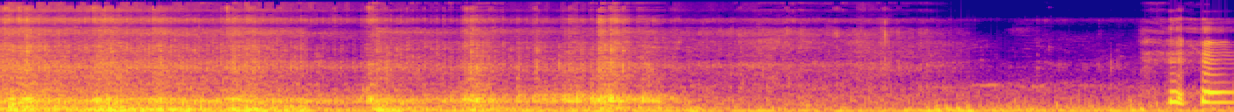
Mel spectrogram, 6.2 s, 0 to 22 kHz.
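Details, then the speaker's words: 1972 Chevrolet Constantia (Holden) after bleeding the brakes: uneven, lumpy engine note with no steady beat that sags and dies when the brakes are applied; rough running and stalling. "oh they it dies when I apply brakes it dieses"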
